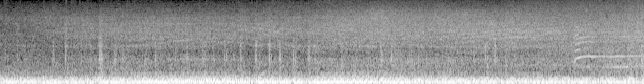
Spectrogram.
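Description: Harley-Davidson Road Glide's V-twin engine running at low speed as the motorcycle rolls along: a steady, loud low rumble.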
